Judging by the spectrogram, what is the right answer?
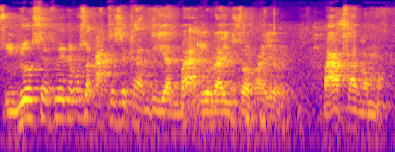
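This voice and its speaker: A man speaking at a council hearing, halting and pausing, sometimes turning to question others in the room. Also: medium pitch, lively intonation. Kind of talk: spontaneous public address. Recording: echoey room with faint background noise.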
